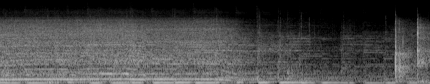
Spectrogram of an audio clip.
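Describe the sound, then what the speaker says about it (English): A blender purees tomatoes for homemade sauce with a loud, steady motor whir that winds down after about two seconds, followed by softer rattling and a couple of faint knocks. "I'm gonna reserve my chopped tomatoes for later and puree the rest."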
